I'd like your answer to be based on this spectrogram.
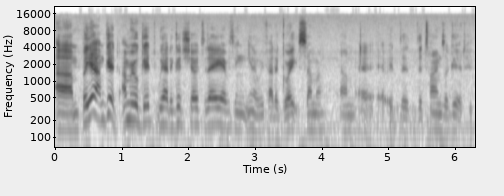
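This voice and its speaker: Speech at a very fast pace comes through noticeable background noise and audible room echo. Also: man. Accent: London. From London, England. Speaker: rock band singer. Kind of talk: casual interview. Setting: music festival backstage.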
